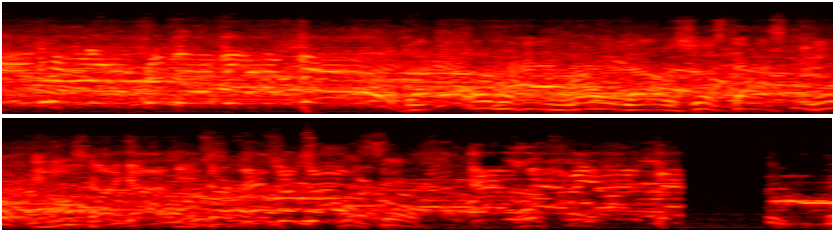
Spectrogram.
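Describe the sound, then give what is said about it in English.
A loud crowd at the charity boxing match between Le'Veon Bell and Adrian Peterson, in which Bell knocks out Peterson, many voices shouting and chattering in a dense, steady roar, with a sudden brief dropout to near silence just before the end. “They had a charity boxing match, and this happened. If it plays.”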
